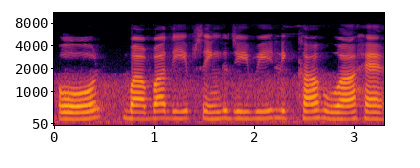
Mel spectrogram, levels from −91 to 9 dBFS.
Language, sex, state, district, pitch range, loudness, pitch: Hindi, female, Punjab, Pathankot, 195-210 Hz, -15 LUFS, 205 Hz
